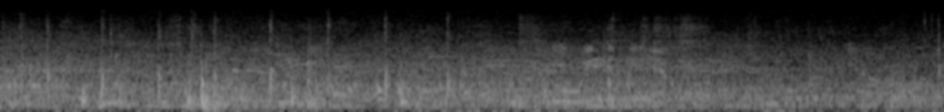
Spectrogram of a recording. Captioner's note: audience applauding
